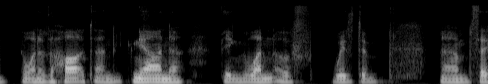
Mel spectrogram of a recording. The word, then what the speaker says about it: jnana: When it's written jnana, do you actually pronounce it jnana with a G?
